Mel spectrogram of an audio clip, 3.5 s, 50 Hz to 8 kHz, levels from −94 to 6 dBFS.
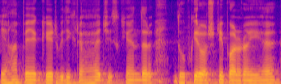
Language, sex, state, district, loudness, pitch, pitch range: Hindi, male, Jharkhand, Garhwa, -16 LUFS, 105 Hz, 105-110 Hz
